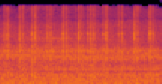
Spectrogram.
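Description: A machine running steadily in the background, with a fast, even ticking and a faint steady whine.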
